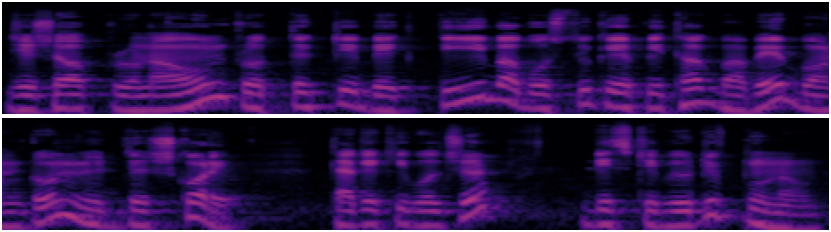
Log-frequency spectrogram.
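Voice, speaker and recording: A man with a West Bengal Bengali accent teaching a grammar lesson, asking rhetorical questions and repeating key terms slowly. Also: mid-range voice, darkish tone.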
